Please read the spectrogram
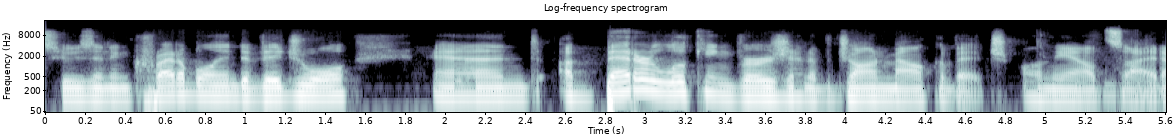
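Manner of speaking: ordinary talk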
